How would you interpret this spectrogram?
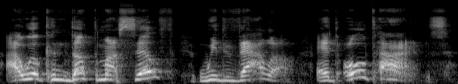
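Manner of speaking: a rascal assures the captain of his courage, primly. Acted. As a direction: answer as a polite, proper rascal. Rascal answers Pete.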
